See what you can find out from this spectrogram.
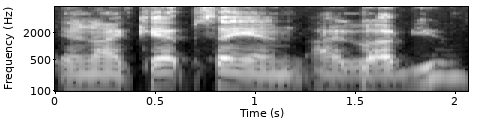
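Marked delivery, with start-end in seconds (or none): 1.3-2.1 put-on tearful, crying voice, quieter. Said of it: "my voice started to crack, and I was crying".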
